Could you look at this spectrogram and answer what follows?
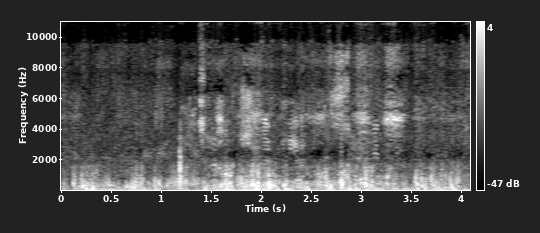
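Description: Loud, gusty wind at the Pickering Steam Rally buffets the microphone in rough low-pitched bursts, filling the whole moment with rumbling noise.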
